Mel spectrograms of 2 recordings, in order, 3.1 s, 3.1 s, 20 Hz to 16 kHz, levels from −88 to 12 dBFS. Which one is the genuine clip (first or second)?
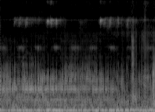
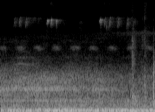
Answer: second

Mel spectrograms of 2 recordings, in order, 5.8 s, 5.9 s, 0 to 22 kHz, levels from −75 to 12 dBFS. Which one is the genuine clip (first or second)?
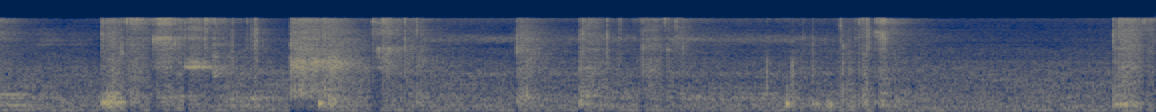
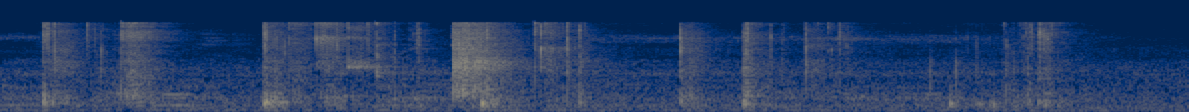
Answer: second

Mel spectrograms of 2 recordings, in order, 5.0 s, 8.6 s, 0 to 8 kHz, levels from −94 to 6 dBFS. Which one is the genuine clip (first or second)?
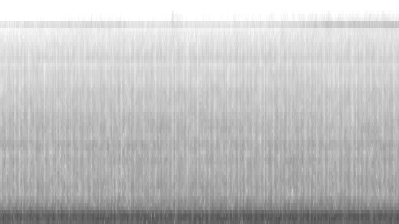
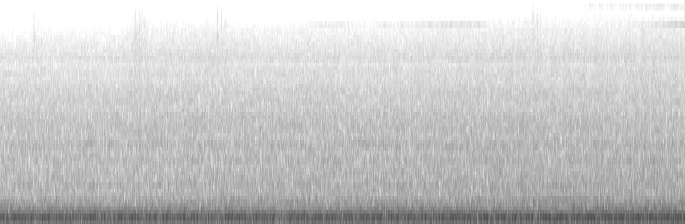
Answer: second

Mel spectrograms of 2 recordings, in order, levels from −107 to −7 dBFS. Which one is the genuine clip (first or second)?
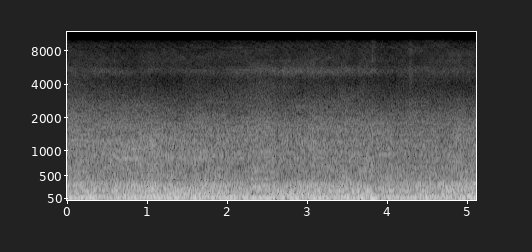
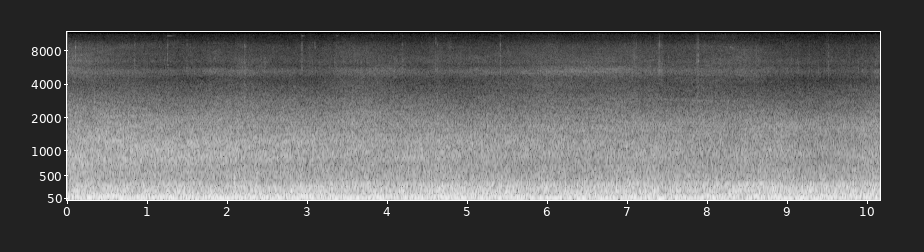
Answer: second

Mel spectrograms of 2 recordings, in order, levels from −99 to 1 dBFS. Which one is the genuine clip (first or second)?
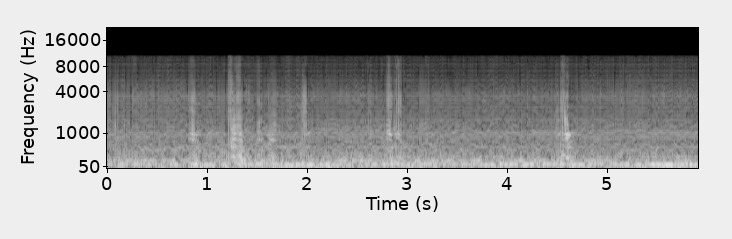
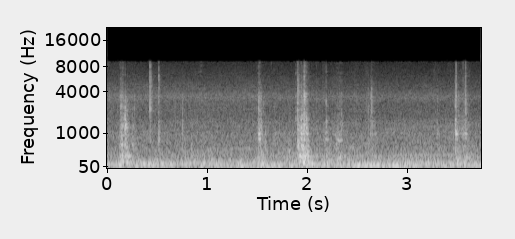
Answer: second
